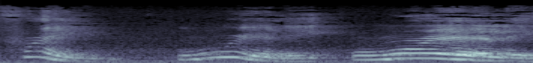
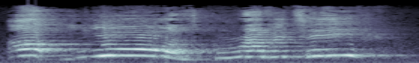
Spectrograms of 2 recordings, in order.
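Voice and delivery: shouted high and loud, fists in the air; full-throated defiant yell; 8 semitones higher, 13 dB louder than usual. Acted. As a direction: yell it at gravity itself. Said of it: "she really yelled".

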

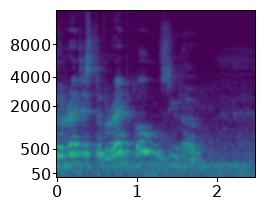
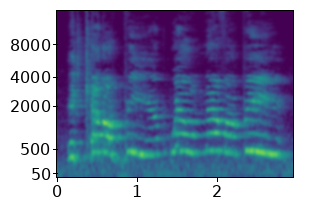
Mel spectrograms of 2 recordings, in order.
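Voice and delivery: imitating drunk; 12 semitones higher, 5 dB louder than usual. Quoting the drunken fellow.

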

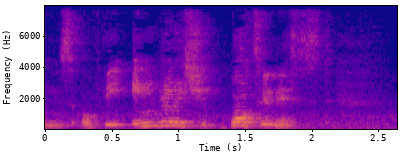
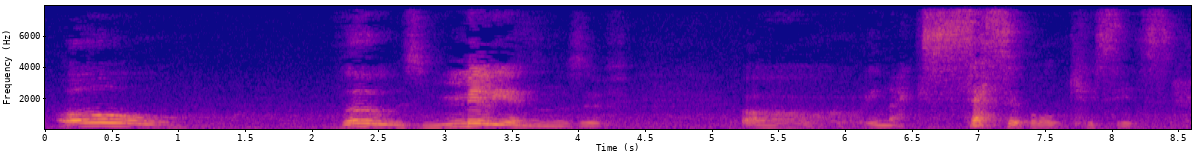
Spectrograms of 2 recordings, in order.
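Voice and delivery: mock lament; 4 semitones lower, slower than usual.

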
